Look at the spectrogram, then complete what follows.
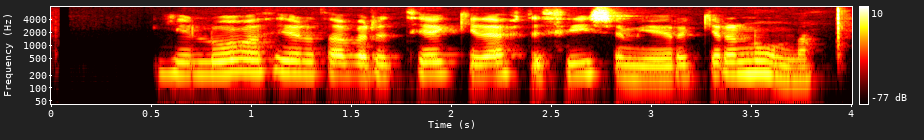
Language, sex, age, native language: Icelandic, female, 40-49, Icelandic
